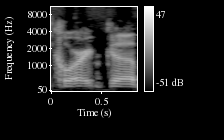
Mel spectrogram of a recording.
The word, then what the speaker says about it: Kourik: Sounds like Katie Couric, but she misspells it.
